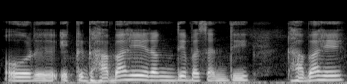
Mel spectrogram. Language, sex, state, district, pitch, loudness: Hindi, female, Madhya Pradesh, Bhopal, 175 Hz, -14 LUFS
